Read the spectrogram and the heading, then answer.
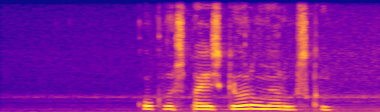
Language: Russian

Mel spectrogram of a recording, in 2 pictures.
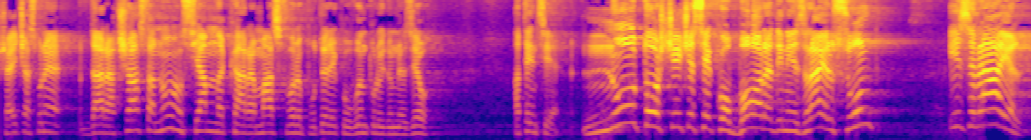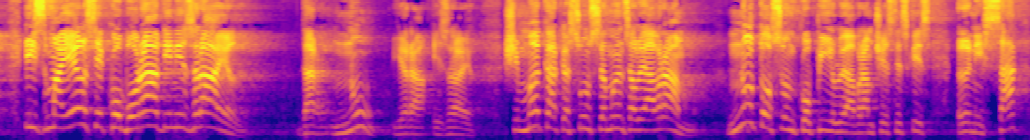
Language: Romanian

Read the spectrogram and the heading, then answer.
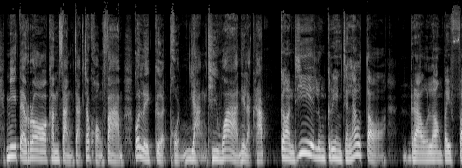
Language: Thai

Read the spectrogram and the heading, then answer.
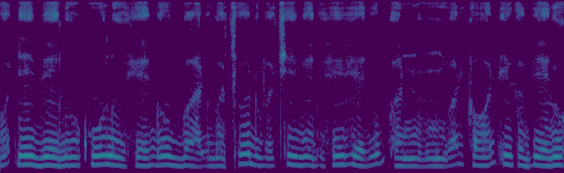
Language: Karekare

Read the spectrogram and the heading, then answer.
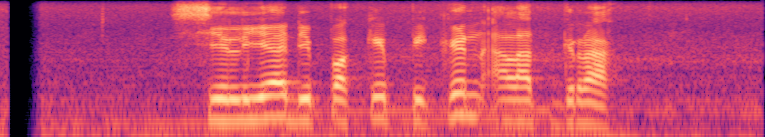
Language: Sundanese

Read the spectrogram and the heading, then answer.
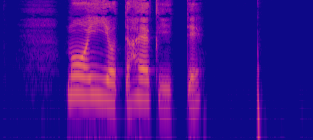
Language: Japanese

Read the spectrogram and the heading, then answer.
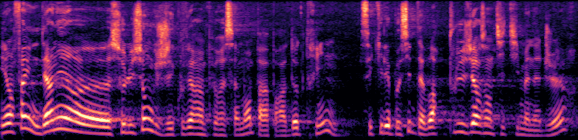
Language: French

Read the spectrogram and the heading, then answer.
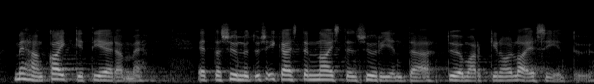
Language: Finnish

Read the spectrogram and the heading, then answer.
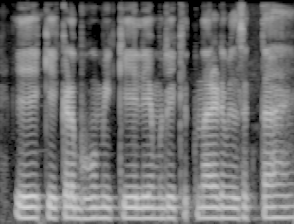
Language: Hindi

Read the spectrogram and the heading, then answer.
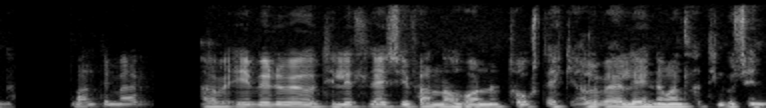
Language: Icelandic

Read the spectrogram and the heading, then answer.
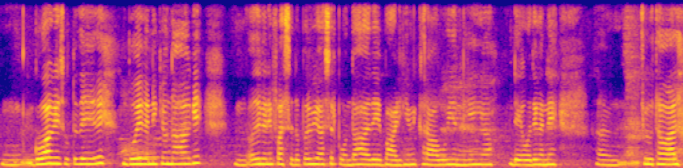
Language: Dogri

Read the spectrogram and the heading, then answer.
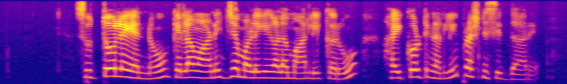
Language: Kannada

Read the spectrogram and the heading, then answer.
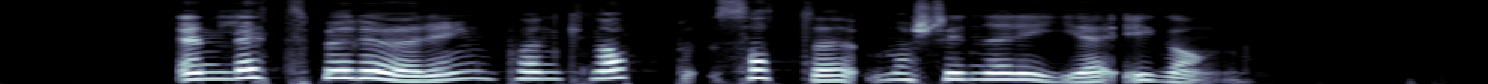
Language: Norwegian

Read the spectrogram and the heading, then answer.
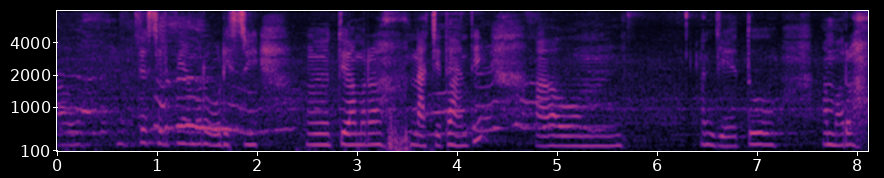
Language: Odia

